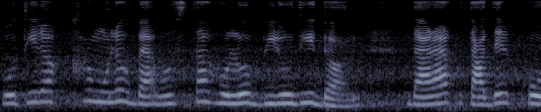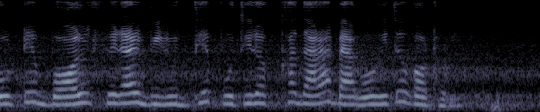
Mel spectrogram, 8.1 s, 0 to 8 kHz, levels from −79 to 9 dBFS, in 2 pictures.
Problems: constant background noise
